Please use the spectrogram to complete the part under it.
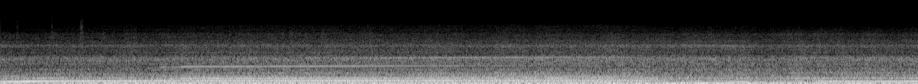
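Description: Steady engine and exhaust drone from a supercharged Toyota Tundra pickup with a BAmuffler TRD replacement exhaust cruising at about 60 mph, a constant low rumble with a sustained tonal hum, continuous and fairly loud without talk.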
